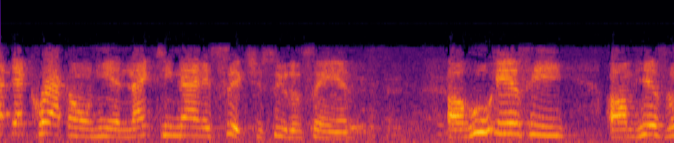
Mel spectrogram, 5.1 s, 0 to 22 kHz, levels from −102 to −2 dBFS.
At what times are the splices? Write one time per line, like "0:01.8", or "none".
0:03.6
